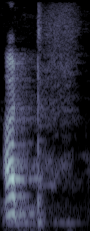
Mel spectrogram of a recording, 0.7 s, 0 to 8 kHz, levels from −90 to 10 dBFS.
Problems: constant background noise, echo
